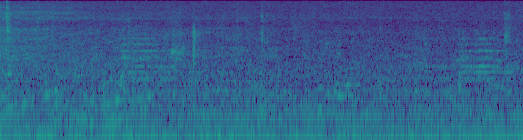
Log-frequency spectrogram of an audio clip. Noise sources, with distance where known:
car horn, far; person or small group talking

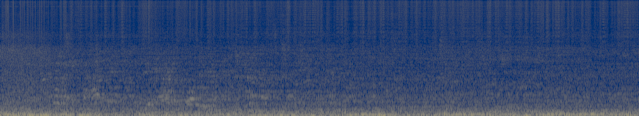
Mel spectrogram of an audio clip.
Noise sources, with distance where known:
unidentified human voice

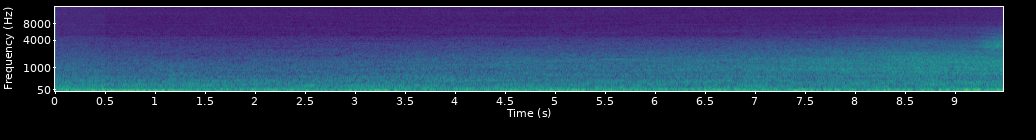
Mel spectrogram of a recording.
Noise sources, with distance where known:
medium-sounding engine

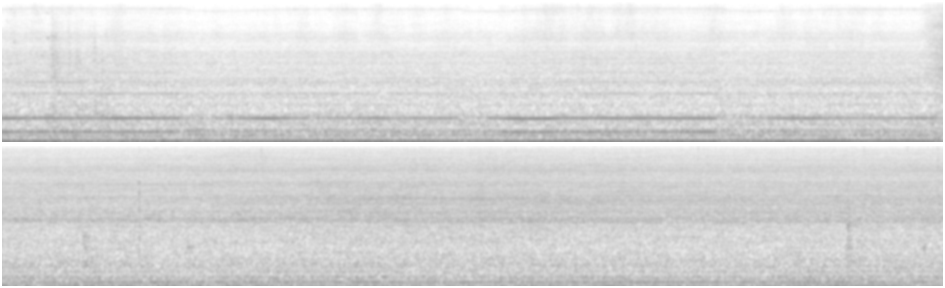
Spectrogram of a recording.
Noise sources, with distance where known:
unidentified impact machinery, near

